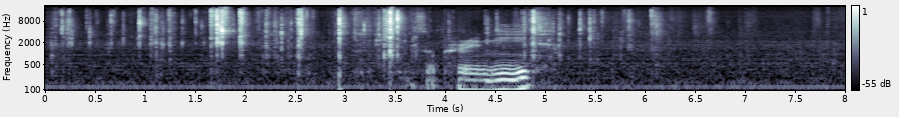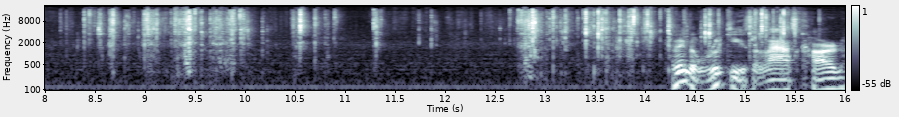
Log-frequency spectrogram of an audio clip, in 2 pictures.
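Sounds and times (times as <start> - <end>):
foil wrapper crinkling and tearing: 0.0 - 6.3, 8.1 - 15.8.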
